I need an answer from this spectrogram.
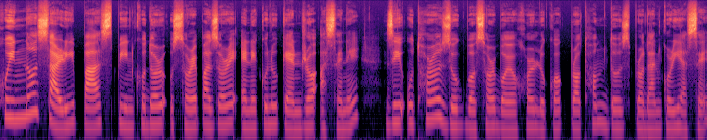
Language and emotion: Assamese, neutral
